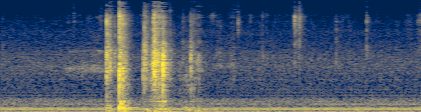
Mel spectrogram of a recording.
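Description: A quick cluster of sharp clicks and taps, about a second in, as small plastic model parts and a thin hobby tool are picked up and handled, then a couple of faint ticks.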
